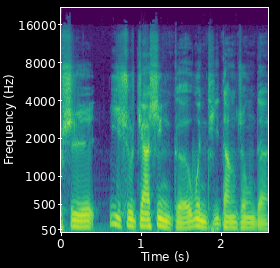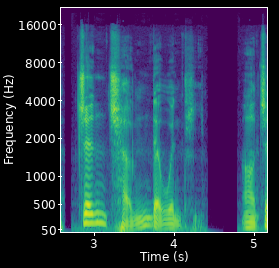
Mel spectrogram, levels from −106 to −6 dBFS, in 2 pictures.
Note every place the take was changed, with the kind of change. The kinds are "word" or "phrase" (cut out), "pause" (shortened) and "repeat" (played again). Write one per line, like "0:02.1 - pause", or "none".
0:02.7 - pause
